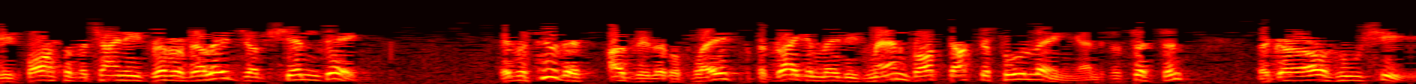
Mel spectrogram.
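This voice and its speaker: A man's voice: a little fast, slight background noise. Man announcing on a tinny 1940s radio recording. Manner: emphatic, animated sales pitch to children. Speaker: announcer and narrator.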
